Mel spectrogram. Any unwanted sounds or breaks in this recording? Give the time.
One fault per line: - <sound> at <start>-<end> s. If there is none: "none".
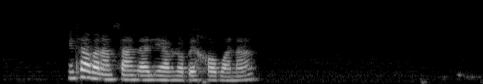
none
